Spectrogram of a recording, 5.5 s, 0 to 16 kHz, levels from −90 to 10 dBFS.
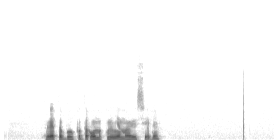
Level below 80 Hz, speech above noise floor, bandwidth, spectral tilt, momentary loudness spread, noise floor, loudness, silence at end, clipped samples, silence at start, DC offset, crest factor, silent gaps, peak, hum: -80 dBFS; 49 dB; 7 kHz; -9.5 dB/octave; 7 LU; -79 dBFS; -30 LUFS; 2.3 s; under 0.1%; 0.9 s; under 0.1%; 24 dB; none; -10 dBFS; none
